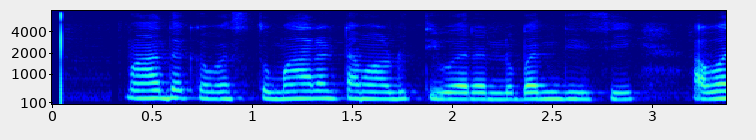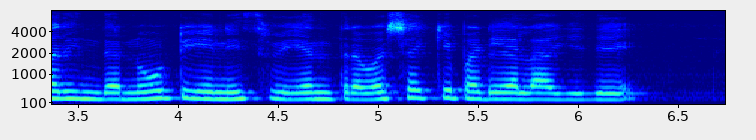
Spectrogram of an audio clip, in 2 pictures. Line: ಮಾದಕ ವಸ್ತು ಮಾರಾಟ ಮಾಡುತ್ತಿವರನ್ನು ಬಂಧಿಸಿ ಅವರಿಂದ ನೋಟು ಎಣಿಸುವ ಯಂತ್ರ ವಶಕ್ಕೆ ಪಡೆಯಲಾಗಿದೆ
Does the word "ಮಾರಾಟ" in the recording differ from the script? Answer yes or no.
no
